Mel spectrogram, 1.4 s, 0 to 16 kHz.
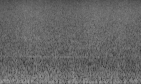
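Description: Strong wind buffeting the microphone over the deck of a 2022 Fjord 38 Xpress motorboat running in choppy ocean swell, a loud continuous roar and rumble with no voices.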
